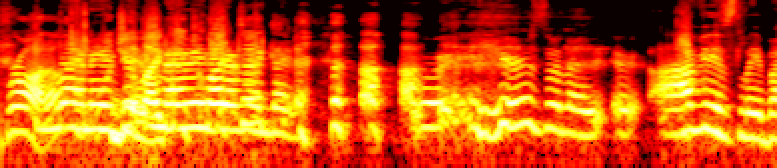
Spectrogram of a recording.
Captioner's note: laughing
